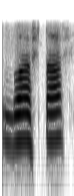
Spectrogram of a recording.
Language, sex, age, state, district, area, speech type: Maithili, female, 45-60, Bihar, Araria, rural, conversation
